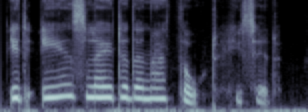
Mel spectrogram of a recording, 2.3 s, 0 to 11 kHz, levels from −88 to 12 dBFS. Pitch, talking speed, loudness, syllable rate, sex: 305 Hz, 205 wpm, -16 LUFS, 4.7 syllables/s, female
